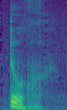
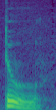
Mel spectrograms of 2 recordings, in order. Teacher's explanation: The ch sound at the end has been lost, and the vowel has got longer to make up for it, which is a common process called compensatory lengthening.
